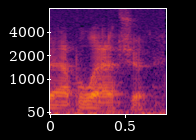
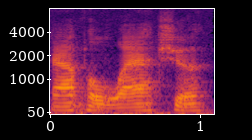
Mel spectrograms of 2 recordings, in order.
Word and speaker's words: Appalachia: the rural parts of Appalachia. The And it, by the way, is pronounced Appalachia, not Appalachia. It's latch.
